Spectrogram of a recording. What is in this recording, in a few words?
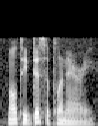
"multidisciplinary", us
